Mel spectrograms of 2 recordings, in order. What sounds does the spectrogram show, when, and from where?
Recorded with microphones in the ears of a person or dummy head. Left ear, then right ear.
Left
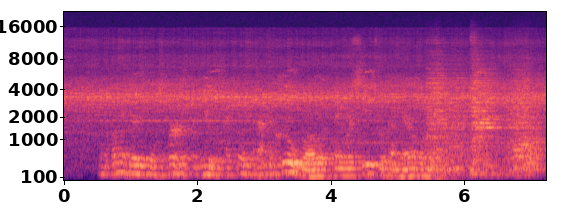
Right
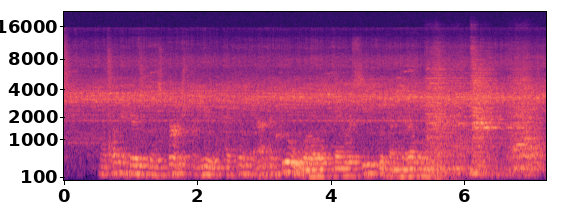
0.5 s a man speaking: 20° right (ahead or behind), 4 m; by 2.7 s 15° left (ahead or behind), 3 m
2.8 s a man speaking: 15° left (ahead or behind), 3 m
5.4 s a drawer: 5° left (ahead or behind), 3.5 m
